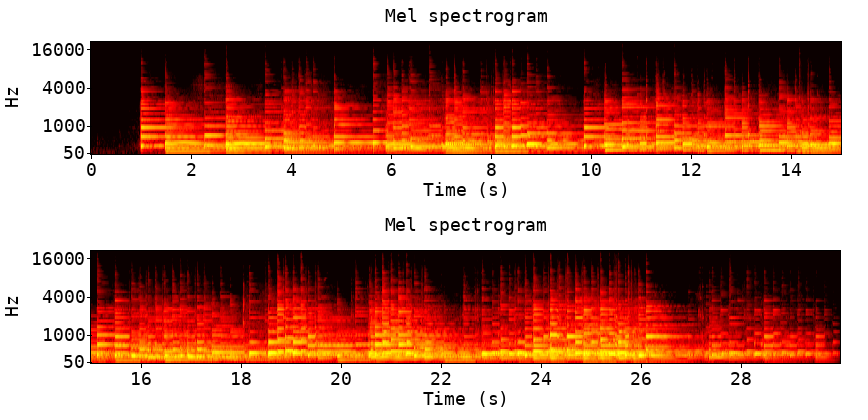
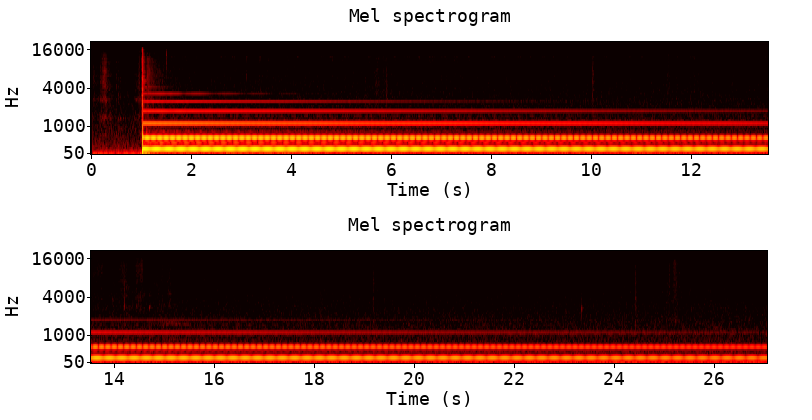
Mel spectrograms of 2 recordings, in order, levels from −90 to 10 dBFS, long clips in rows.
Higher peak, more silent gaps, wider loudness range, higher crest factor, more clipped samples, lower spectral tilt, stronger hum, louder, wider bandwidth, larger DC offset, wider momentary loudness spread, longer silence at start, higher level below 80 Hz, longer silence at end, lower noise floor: about the same, -4 dBFS vs -6 dBFS; neither; second, 5 LU vs 16 LU; about the same, 18 dB vs 18 dB; neither; second, -8 dB/octave vs -10.5 dB/octave; neither; about the same, -22 LUFS vs -24 LUFS; first, 10 kHz vs 3.5 kHz; neither; second, 10 LU vs 18 LU; about the same, 1 s vs 1 s; second, -64 dBFS vs -52 dBFS; about the same, 0.1 s vs 0 s; first, -78 dBFS vs -53 dBFS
